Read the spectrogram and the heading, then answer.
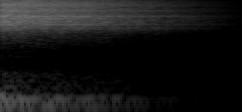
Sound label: reel end snd; netent; twinhappiness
